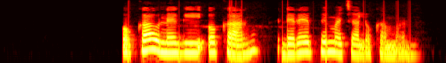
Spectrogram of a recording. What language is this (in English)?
Luo (Kenya and Tanzania)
